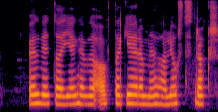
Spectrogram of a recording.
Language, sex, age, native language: Icelandic, male, 12, Icelandic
